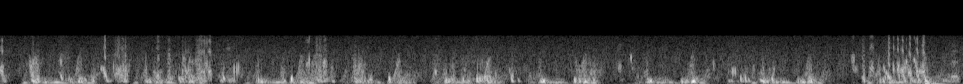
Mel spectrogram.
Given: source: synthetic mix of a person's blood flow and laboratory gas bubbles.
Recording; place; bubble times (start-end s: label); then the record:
Doppler ultrasound of blood flow; precordium
0.00-0.10 s: bubbles
0.26-0.43 s: bubbles
0.58-0.72 s: bubbles
0.90-1.32 s: bubbles
1.52-2.14 s: bubbles
2.18-2.46 s: bubbles
2.80-2.88 s: bubbles
3.02-3.37 s: bubbles
3.52-3.75 s: bubbles
4.31-4.40 s: bubbles
4.49-4.98 s: bubbles
5.06-5.23 s: bubbles
5.75-6.00 s: bubbles
6.17-6.22 s: bubbles
6.27-6.35 s: bubbles
7.12-7.16 s: bubbles
7.26-7.54 s: bubbles
7.58-7.78 s: bubbles
8.50-8.58 s: bubbles
8.61-8.75 s: bubbles
8.81-9.30 s: bubbles
9.40-9.61 s: bubbles
From the record:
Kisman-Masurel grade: 242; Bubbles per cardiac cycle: several, 3 to 8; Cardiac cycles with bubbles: 100%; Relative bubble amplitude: moderate (0.250 to 0.450); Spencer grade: 3 (all of the cardiac periods contain showers or single bubble signals, but not dominating or overriding the cardiac motion signals); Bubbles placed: only in the low amplitude regions of the cardiac cycle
